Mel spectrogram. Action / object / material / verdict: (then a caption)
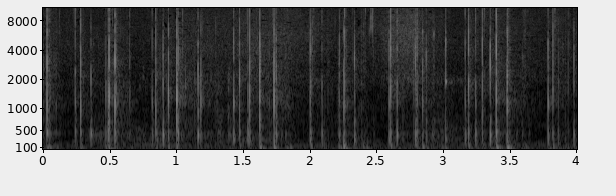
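scrape / small leather zip case / leather / none. Long nails scratch and tap the sides of a small, hollow tan leather zip case held close to the mic. Quick dry taps and crinkly scratches come in a rapid, uneven stream. Each one has a soft, low body and fades almost at once.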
